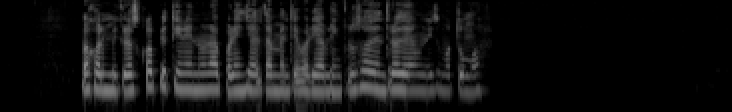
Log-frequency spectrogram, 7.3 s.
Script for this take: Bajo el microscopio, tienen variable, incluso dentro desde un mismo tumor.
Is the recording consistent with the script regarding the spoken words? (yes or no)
no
